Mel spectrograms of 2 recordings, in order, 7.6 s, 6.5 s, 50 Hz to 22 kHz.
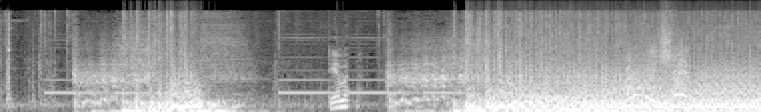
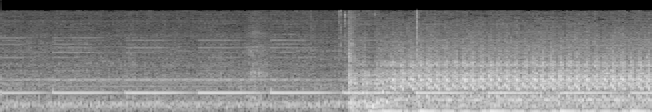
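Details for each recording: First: Porsche 928 V8 (tan car) started after sitting all winter, first start in 15+ years: cranks, catches and stumbles, then fires into a loud steady idle through open headers; earlier non-start traced to crank position sensor connector. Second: Porsche 928 V8 with open headers, sat all winter and unstarted 15+ years; thin whine then steady starter cranking about four turns a second, never catches, tach barely fluttering; crank no start from a faulty crank position sensor connector.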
